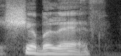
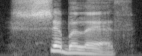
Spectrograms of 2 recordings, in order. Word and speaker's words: Shibboleth: And they could not say Shibboleth. They would say Sibboleth.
